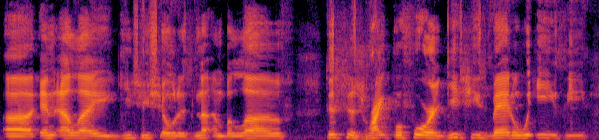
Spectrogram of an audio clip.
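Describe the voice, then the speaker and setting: A man, a battle rapper, telling animated stories in a casual podcast chat, full of slang and "you know what I'm saying.". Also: mid-range voice, normal speed, noisy background.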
